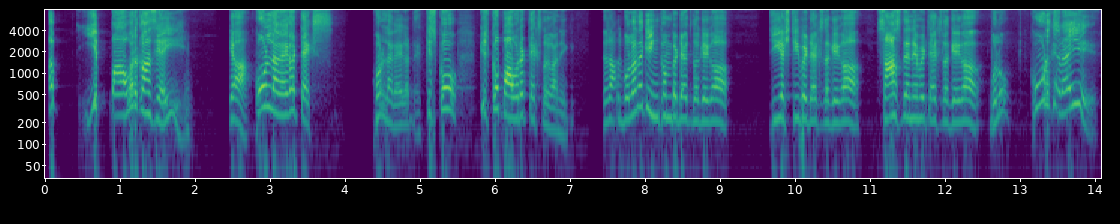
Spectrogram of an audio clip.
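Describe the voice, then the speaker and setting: Here the tax tutor's voice is very high-pitched and creaky at a moderate pace, his sore throat evident as he lectures. He throws rhetorical questions at the class in a playful, combative style, and the audio is clean studio sound with no room reverb.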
